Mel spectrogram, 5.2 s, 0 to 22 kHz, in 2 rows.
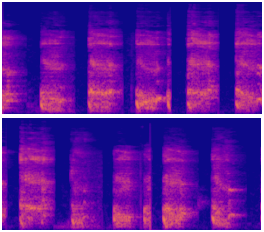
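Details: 3-year-old child with pneumonia: ten short, breathy, rapid coughs in a steady run, about two a second; repetitive wet-sounding pneumonia cough.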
